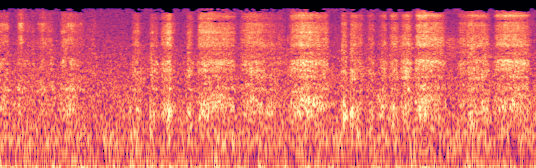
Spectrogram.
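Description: A wooden pencil scratches and shades a small cake slice drawing on a paper sketchbook page resting on a wooden desk. Soft, bright, gritty scratching comes in irregular bursts at about two strokes per second, over a steady low background hum.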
